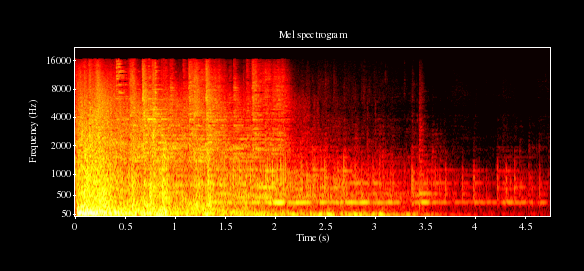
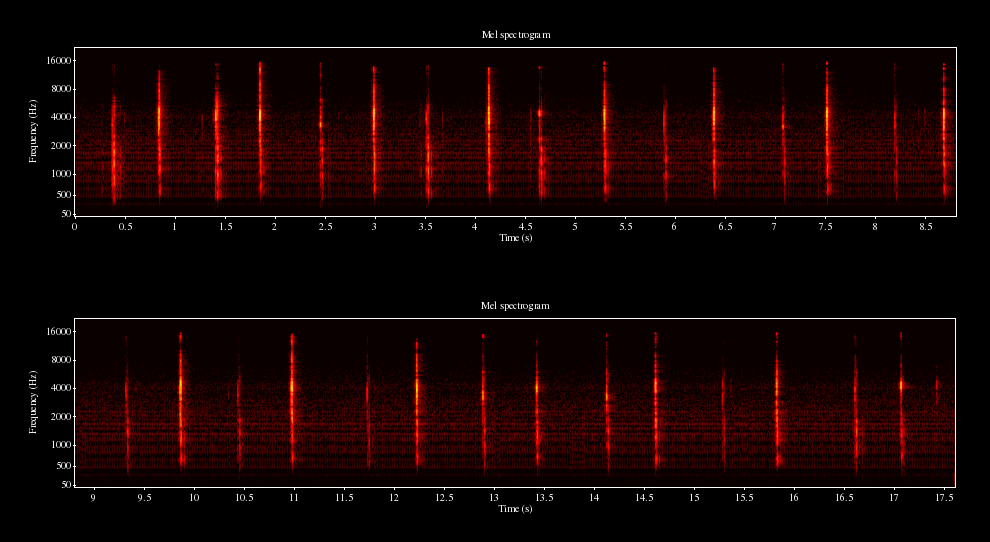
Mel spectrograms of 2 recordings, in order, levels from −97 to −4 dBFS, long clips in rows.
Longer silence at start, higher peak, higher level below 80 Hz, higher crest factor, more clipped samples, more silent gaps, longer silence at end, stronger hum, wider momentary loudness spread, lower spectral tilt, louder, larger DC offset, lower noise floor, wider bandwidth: second, 0 s vs 0.8 s; first, -2 dBFS vs -8 dBFS; first, -26 dBFS vs under -90 dBFS; second, 18 dB vs 38 dB; neither; neither; second, 1.2 s vs 1.75 s; second, none vs 60 Hz at -100 dBFS; first, 24 LU vs 20 LU; first, -4.5 dB/octave vs 5.5 dB/octave; first, -20 LUFS vs -39 LUFS; neither; second, -51 dBFS vs -76 dBFS; about the same, 17 kHz vs 15.5 kHz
